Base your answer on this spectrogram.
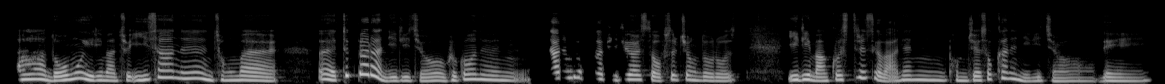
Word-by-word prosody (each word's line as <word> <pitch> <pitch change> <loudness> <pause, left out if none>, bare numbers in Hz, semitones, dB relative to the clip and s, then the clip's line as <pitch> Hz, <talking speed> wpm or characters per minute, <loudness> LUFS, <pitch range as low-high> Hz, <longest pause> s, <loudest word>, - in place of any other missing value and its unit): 아 230 0 +3
너무 215 +10 +4
일이 195 -3 +3
많죠. 175 0 -1
이사는 275 - +1
정말 190 -4 +1 0.4
예 215 -5 +4
특별한 415 - +3
일이죠. 170 0 -1
그거는 215 -1 0 0.2
다른 300 +4 -1
것과 275 -5 -4
비교할 220 +1 -1
수 215 -3 -2
없을 205 +6 -3
정도로 180 -6 -2 0.6
일이 210 +2 +4
많고 170 +3 +1
스트레스가 295 - -1
많은 200 +2 0
범주에 190 0 -1
속하는 245 0 -1
일이죠. 155 -1 -6
네. 165 +1 -3
200 Hz, 290 characters per minute, -25 LUFS, 175-235 Hz, 0.6 s, 너무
